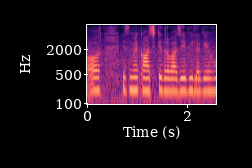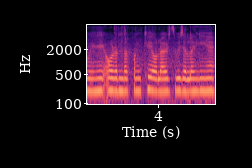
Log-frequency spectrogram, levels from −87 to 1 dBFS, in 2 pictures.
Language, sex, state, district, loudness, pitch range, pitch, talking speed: Hindi, female, Uttar Pradesh, Lalitpur, -19 LUFS, 200-210 Hz, 205 Hz, 210 wpm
